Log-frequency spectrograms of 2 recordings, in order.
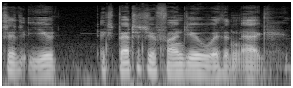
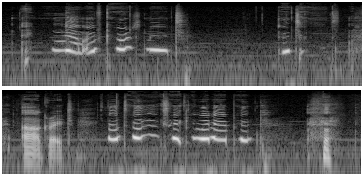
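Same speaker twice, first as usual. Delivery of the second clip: put-on very high, swooping childlike little girl voice. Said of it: "I keep making the damn voice".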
